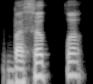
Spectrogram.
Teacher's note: بعد دیکھیے بسط، سین کے بعد طوا ہے پھر تا ہے، اس میں طوا تا کے اندر مدغم ہو گئی ہے، پڑھتے ہم ایک ہی ہیں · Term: ناقص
